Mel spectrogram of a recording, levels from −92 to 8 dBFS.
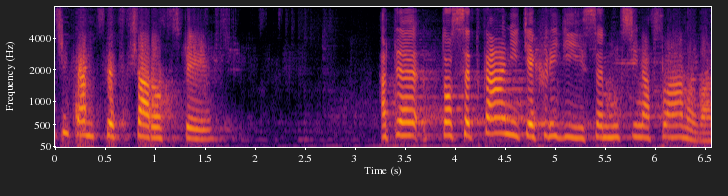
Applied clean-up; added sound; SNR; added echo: neural separator model SepFormer DNS4.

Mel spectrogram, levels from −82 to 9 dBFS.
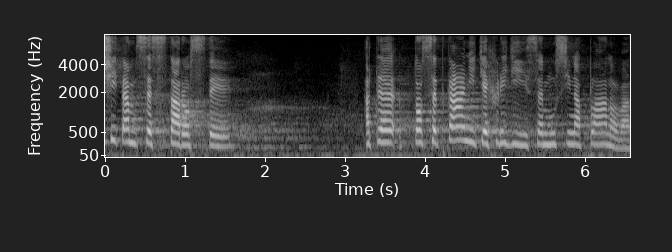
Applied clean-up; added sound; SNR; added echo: none; none; none; none.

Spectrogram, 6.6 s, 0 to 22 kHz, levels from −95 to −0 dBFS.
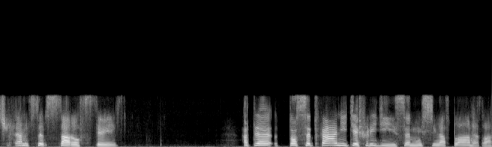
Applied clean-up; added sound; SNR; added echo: neural diffusion model UNIVERSE++.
